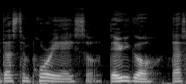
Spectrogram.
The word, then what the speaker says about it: Poirier: you know got a properly source so Dustin Poirier and that's how you pronounce his last name her PO che PO a all that good stuff I heard him in an interview said Dustin Poirier so there you go that's how you pronounce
